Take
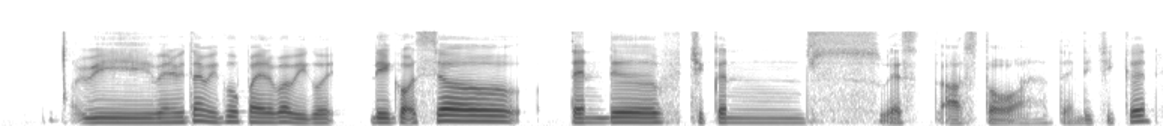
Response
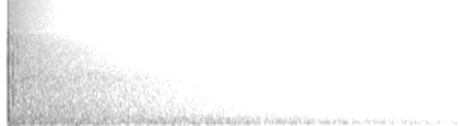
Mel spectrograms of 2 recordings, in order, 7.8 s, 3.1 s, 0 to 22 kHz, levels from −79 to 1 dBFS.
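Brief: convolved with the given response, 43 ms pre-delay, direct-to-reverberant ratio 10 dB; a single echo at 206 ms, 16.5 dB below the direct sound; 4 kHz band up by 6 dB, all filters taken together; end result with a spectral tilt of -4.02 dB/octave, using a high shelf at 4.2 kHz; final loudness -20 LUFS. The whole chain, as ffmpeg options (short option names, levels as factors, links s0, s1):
-filter_complex "[0:a]equalizer=f=4000:t=o:g=5,highshelf=f=4200:g=5.5,aecho=1:1:206:0.15,asplit=2[s0][s1];[1:a]atrim=start_sample=2205,adelay=43[s2];[s1][s2]afir=irnorm=-1:irlink=0,volume=0.1[s3];[s0][s3]amix=inputs=2:normalize=0,volume=2.82"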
